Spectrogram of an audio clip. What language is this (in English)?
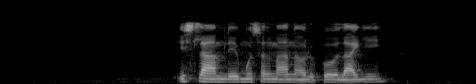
Nepali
